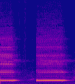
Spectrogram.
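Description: fire alarm going off

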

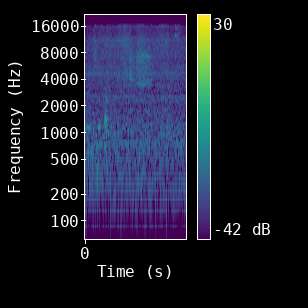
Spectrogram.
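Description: train interior rumble

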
